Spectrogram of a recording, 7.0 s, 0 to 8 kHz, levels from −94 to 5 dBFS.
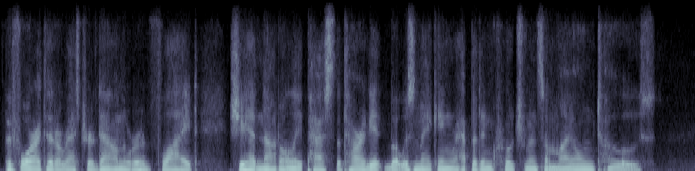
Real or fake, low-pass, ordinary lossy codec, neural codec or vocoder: fake; 7.2 kHz; Opus, 16 kbps; codec, 16 kHz, 0.8 kbps, ZipCodec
